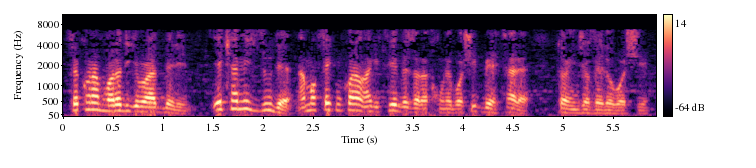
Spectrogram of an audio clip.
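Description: A man's voice: fairly high pitch, expressive, lo-fi sound, close to an everyday voice. A man voicing a kind, encouraging middle-aged wizard father in a storybook reading. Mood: brisk.

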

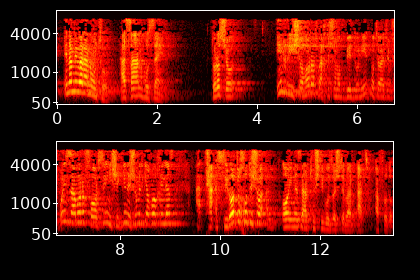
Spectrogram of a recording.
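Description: High-voiced man lecturing in a hall. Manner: emphatic, quizzes listeners with quick questions. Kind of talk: lecture to a live audience. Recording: dull lo-fi sound with long hall reverb.

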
